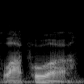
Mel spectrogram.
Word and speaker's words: Lapua: Yeah, Lapua. That's correct pronunciation.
